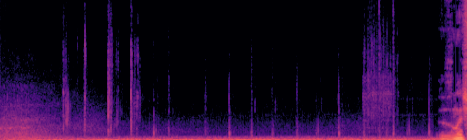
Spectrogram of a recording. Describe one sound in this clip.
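Footsteps run quickly along a dirt path.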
